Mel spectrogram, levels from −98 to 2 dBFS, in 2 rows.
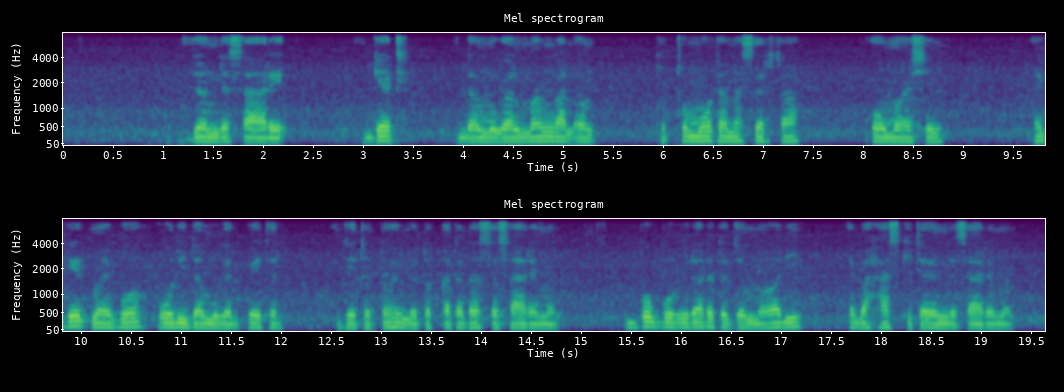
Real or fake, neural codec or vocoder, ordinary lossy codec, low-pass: real; none; Opus, 64 kbps; 7.2 kHz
